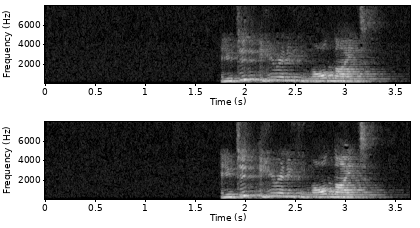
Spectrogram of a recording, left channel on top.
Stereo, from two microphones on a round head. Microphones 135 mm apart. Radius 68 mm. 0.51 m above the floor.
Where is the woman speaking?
45° right (ahead or behind), 3.5 m; by 3.6 s 35° right (ahead or behind), 2.5 m.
